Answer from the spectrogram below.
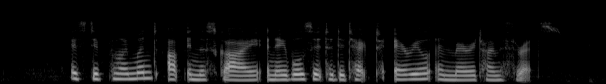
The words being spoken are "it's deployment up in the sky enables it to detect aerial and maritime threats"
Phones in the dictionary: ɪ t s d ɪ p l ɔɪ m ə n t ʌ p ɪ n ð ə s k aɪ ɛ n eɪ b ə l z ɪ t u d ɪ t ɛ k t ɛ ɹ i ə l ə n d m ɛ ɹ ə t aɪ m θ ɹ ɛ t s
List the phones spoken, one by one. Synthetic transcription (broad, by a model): ɪ t s d ɪ p l ɔɪ m ə n t ʌ p ɪ n ð ə s k aɪ ɛ n eɪ b ə l z ɪ t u d ɪ t ɛ k t ɛ ɹ i ə l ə n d m ɛ ɹ ə t aɪ m θ ɹ ɛ t s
